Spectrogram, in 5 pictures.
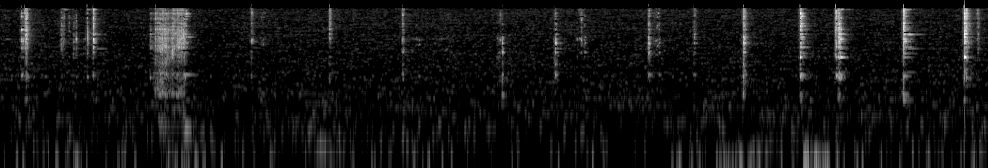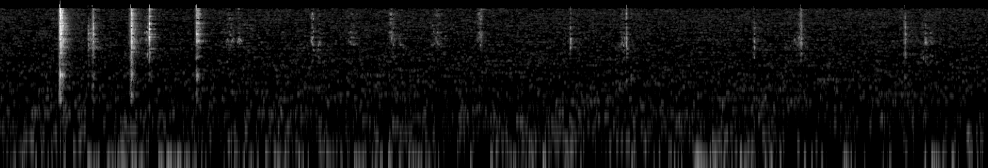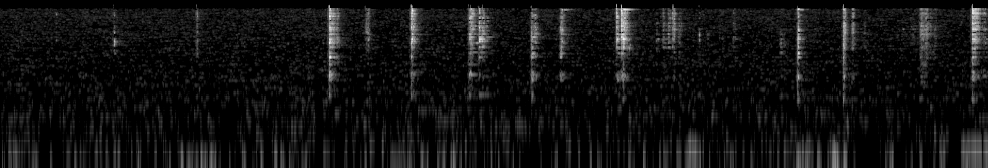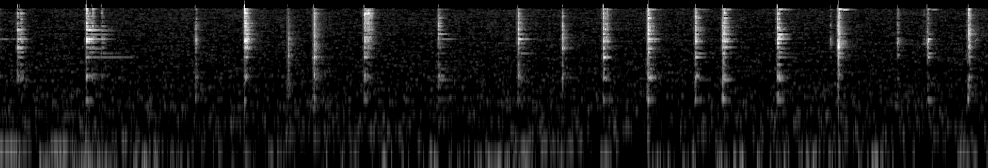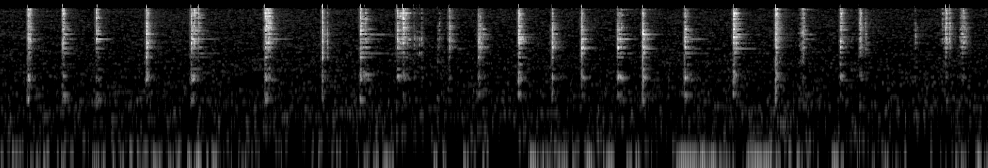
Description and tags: knife-sword sounds
two butter knives clinking together
clink, knife, metal, sword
